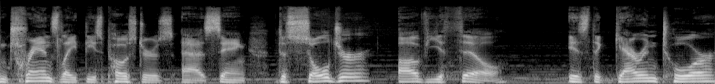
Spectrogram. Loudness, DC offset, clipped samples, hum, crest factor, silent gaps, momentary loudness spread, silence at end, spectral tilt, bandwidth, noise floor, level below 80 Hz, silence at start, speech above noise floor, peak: -14 LUFS; under 0.1%; under 0.1%; none; 14 dB; none; 9 LU; 0 s; -4 dB/octave; 16.5 kHz; -38 dBFS; -44 dBFS; 0 s; 24 dB; -2 dBFS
